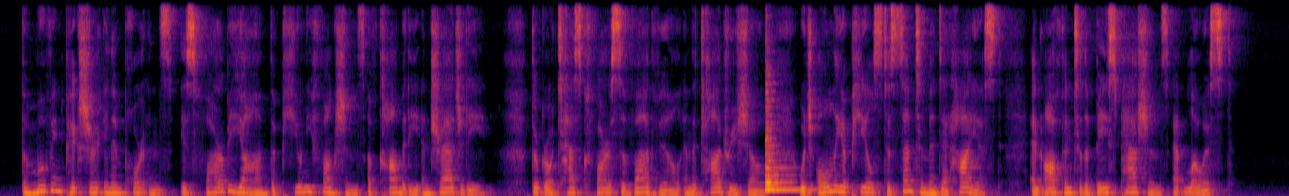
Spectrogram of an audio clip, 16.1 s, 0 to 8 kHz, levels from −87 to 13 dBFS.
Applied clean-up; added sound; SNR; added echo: none; Bowed string instrument; -3 dB; reverberation time 0.4 s.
